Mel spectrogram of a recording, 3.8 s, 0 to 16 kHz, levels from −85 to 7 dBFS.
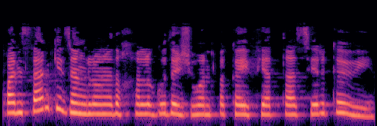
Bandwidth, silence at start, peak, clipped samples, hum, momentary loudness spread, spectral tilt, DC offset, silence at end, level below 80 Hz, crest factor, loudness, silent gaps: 8.2 kHz; 0.05 s; 0 dBFS; under 0.1%; none; 5 LU; -5 dB/octave; under 0.1%; 0 s; -68 dBFS; 16 dB; -16 LUFS; none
